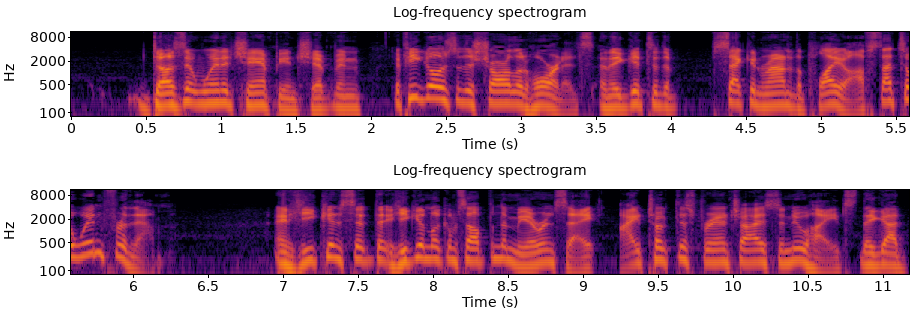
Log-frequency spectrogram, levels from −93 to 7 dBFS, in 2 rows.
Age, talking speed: 30-49, 270 wpm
